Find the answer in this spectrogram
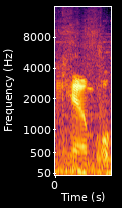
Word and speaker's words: Campbell: That's pronounced Campbell. It's Like Bruce Campbell, yeah.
